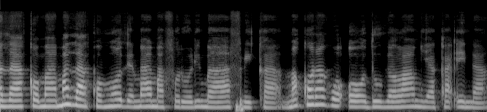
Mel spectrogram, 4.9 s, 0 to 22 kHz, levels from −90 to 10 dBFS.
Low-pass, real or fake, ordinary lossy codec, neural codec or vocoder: 14.4 kHz; fake; none; codec, 44.1 kHz, 2.6 kbps, SNAC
